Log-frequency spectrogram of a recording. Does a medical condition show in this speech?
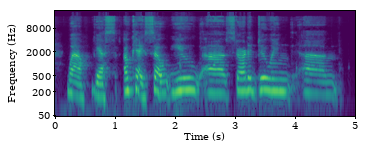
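No.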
